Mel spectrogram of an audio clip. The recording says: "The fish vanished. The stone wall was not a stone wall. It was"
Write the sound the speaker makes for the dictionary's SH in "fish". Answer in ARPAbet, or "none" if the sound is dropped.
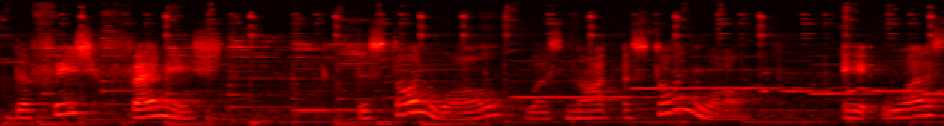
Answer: SH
